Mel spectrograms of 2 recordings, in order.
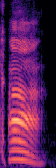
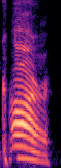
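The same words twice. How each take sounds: First: It is said Boston-style with the r dropped. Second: It is said with the r sound pronounced.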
